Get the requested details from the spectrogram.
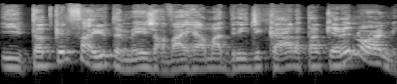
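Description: This man talks at a fairly quick pace in a fairly high pitch, somewhat breathy, with lively intonation. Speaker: podcast host or guest. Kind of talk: casual chat. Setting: studio. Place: studio. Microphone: studio mic.

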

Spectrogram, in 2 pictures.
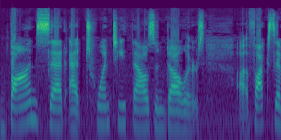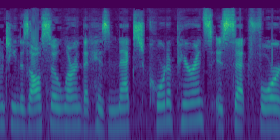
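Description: A woman's monotone, flat voice at a very slow pace, dry with no echo, over light background noise. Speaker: TV field reporter. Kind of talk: live news report. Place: street. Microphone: handheld.

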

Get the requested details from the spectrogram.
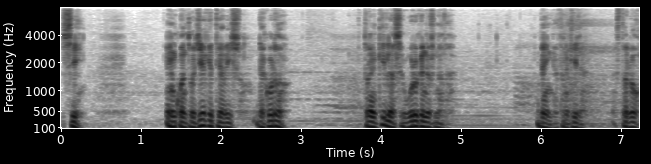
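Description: A man talking at a fairly quick pace, the sound dry with no echo, faint music in the background. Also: ordinary pitch variation. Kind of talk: acted phone call. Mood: worried but calming. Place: car. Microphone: camera far.

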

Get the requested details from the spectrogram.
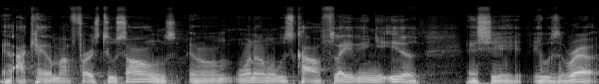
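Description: Speaking in a Houston accent, a man with a very deep, low voice keeps a moderate pace, very even loudness and ordinary pitch variation. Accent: Southern US, Houston. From Texas. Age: 30s. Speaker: rapper. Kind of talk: casual chat. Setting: studio. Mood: relaxed, casual. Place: studio. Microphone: studio mic.

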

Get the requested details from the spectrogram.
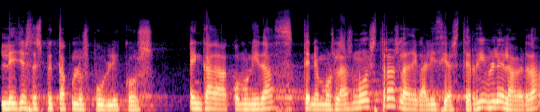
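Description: The tone is dark and mellow, and the pace is fairly quick. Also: woman, fairly low pitch for a woman, ordinary pitch variation.

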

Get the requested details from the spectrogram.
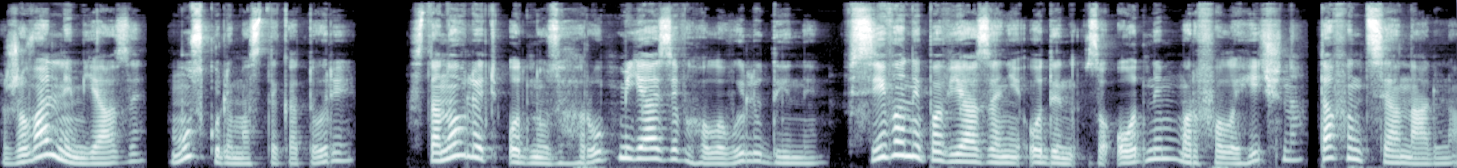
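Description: A woman with a very deep, low pitch and a dark, mellow tone speaks at a fairly slow pace with very wide pitch swings. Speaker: anatomy educator. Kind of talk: educational intro narration.

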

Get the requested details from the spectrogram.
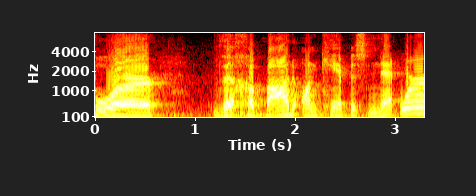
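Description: At a moderate pace, a man talks in a fairly bright tone.

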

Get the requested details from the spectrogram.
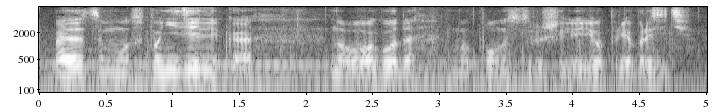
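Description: With loud noise in the background, the man talks at a middling pace, and his voice sounds dry with no echo. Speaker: vlogger. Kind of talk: casual vlog chat. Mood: cheerful, relaxed. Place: street. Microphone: phone near.

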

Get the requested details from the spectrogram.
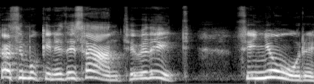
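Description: A woman speaks at a slow pace. Her intonation is lively.

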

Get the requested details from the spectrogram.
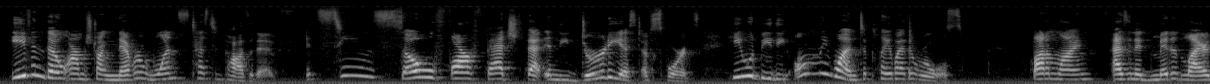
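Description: Her pitch high and swinging very widely, a woman speaks at a moderate pace. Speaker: sports commentary show host. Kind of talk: commentary. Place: home room.

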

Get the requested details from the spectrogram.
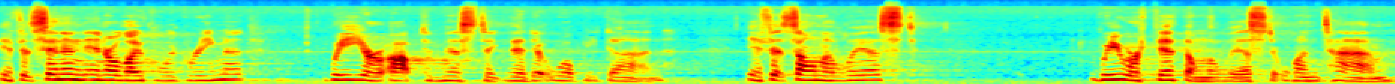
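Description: A woman with an American accent speaks at a moderate pace with a medium pitch, ordinary pitch variation, a somewhat breathy quality and long, frequent pauses. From north central Florida. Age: 60s. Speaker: former state representative speaking at public comment. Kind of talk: public comment at government meeting. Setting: public meeting hall, speaking into a mic.

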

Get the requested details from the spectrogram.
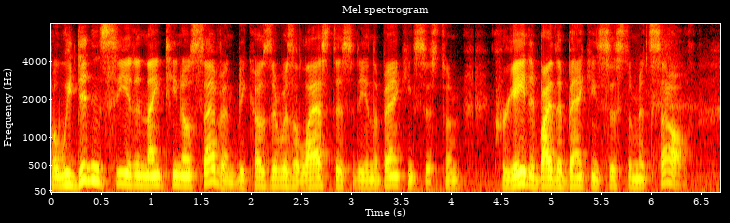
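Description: At a fairly quick pace, a man speaks with lively intonation and a fairly high pitch. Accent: American. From US Rust Belt. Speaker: economist and podcast host; podcast host. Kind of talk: interview. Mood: earnest, explanatory. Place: home room. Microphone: webcam.

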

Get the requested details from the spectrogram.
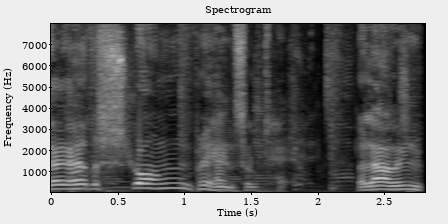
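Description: A man speaks with music in the background. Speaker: voice-over artist. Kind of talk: documentary-style animal fact narration.

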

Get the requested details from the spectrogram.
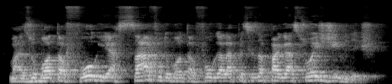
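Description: A man talks with ordinary pitch variation against a quiet background, and some room echo can be heard. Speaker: football channel host. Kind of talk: commentary. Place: home room.

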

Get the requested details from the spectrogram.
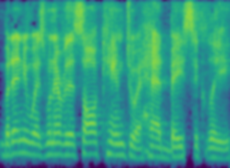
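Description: A man with ordinary pitch variation. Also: quiet background. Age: 30s. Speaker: kava company founder and researcher; guest. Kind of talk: casual interview. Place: home room. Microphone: studio mic.

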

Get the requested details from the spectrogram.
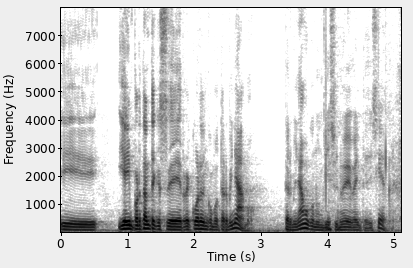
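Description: In a Rioplatense accent, a man talks at a fairly quick pace and fairly low pitch, his dark, mellow tone carrying lively intonation. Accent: Argentine Spanish (rioplatense). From Argentina, Neuquén province. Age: 50s. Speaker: trade union leader; guest. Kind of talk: interview. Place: studio. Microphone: headset.

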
